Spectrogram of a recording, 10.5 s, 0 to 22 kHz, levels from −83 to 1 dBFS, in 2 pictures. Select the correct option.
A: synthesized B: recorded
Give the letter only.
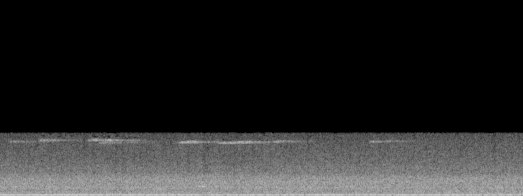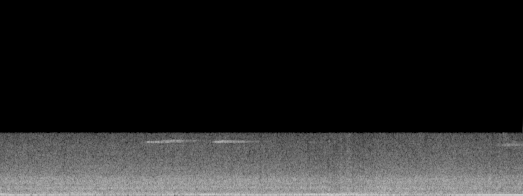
B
